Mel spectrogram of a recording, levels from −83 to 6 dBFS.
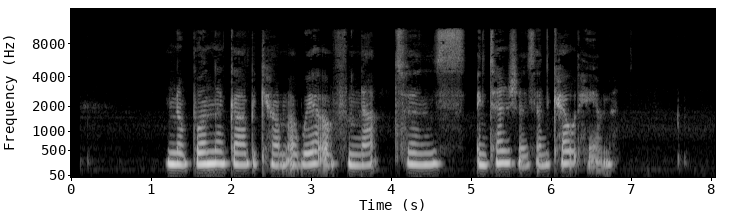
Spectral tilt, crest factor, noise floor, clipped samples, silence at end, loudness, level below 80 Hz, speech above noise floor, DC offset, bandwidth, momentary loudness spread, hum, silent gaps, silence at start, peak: -5.5 dB/octave; 16 dB; -68 dBFS; under 0.1%; 1.3 s; -23 LUFS; -70 dBFS; 46 dB; under 0.1%; 11 kHz; 14 LU; none; none; 1.2 s; -6 dBFS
